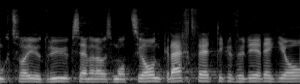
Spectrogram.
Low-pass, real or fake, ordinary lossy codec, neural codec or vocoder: 14.4 kHz; fake; none; codec, 44.1 kHz, 7.8 kbps, Pupu-Codec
